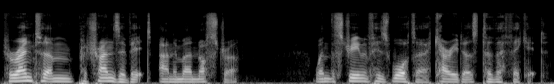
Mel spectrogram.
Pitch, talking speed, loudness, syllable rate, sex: 125 Hz, 160 wpm, -20 LUFS, 5.7 syllables/s, male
